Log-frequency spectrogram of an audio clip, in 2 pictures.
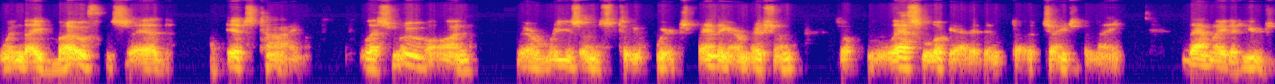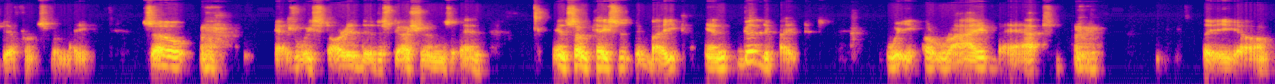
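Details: Adult man who counts himself among people with spasmodic dysphonia; spasmodic dysphonia.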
